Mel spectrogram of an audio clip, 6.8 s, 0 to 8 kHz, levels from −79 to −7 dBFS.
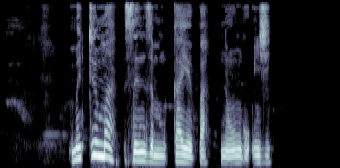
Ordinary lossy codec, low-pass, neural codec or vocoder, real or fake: Opus, 64 kbps; 7.2 kHz; none; real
